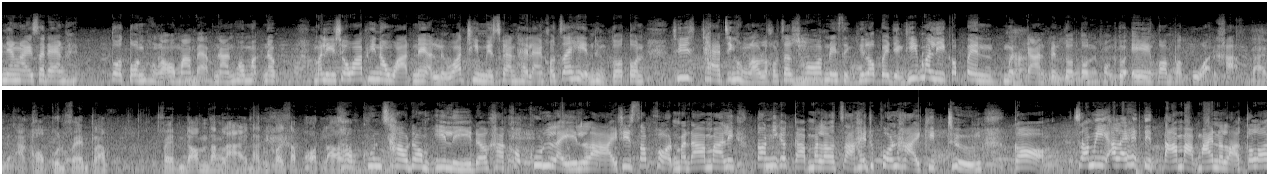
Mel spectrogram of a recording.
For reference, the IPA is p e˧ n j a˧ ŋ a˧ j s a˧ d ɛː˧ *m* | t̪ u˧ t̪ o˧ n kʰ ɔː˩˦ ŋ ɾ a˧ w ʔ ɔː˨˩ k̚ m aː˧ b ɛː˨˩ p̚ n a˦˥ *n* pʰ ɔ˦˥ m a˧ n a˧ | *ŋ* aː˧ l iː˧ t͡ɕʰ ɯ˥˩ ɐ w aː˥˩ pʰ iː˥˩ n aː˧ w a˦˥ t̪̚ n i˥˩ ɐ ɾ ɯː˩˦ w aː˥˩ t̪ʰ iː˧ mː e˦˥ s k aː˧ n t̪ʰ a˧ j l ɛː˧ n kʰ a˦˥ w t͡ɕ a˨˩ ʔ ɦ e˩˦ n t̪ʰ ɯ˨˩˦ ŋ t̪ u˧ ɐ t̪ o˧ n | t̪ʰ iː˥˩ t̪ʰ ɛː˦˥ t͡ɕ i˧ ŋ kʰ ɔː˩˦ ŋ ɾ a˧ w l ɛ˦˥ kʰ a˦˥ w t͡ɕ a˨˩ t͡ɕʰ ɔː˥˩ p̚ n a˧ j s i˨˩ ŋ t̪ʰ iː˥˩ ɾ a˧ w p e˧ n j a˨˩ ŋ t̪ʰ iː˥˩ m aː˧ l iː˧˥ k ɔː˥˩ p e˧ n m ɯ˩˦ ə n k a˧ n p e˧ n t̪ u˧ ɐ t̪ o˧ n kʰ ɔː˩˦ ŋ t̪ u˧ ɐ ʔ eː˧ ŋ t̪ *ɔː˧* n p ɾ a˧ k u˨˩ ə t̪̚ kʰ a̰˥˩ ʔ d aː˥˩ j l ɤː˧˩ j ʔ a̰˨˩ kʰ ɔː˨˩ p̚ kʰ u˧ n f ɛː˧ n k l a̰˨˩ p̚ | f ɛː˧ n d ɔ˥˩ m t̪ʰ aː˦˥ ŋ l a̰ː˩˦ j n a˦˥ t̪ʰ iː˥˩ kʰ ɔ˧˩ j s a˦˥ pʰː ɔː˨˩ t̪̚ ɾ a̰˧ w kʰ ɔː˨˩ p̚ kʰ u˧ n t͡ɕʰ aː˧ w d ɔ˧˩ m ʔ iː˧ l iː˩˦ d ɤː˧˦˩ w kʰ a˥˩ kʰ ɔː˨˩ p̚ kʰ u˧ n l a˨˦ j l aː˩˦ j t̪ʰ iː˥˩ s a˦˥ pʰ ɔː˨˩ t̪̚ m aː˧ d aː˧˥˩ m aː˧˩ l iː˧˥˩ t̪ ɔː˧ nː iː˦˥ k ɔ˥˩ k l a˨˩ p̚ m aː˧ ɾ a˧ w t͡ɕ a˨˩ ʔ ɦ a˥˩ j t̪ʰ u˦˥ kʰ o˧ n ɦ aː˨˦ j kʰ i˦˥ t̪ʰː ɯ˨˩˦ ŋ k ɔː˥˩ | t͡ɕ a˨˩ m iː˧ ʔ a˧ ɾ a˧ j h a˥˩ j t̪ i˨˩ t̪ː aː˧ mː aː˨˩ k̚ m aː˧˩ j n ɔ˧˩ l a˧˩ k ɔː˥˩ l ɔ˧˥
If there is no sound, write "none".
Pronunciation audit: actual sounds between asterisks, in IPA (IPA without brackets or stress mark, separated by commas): ŋ, n, m, ɔː˧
